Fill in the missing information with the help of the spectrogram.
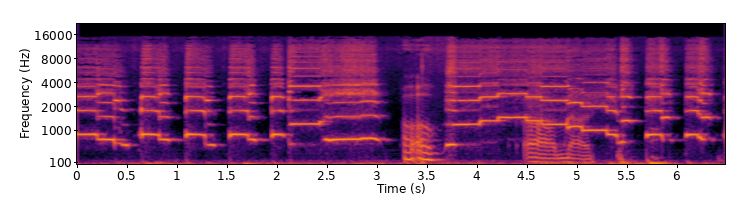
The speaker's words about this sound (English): She's not brought the tin whistle back as well, has she? She has, for one very particular reason.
